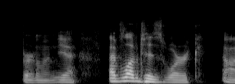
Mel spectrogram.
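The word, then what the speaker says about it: Bertelmann: Bertelman? Bertelman, yeah.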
